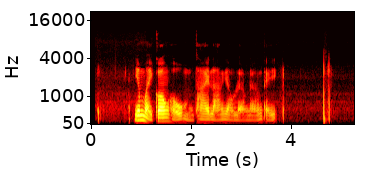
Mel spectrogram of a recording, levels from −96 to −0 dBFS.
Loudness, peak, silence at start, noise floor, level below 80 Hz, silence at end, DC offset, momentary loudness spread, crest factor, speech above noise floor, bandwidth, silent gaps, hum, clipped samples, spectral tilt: -24 LUFS; -4 dBFS; 0.15 s; -68 dBFS; -78 dBFS; 0.5 s; under 0.1%; 19 LU; 22 dB; 45 dB; 4.2 kHz; none; none; under 0.1%; -9 dB/octave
